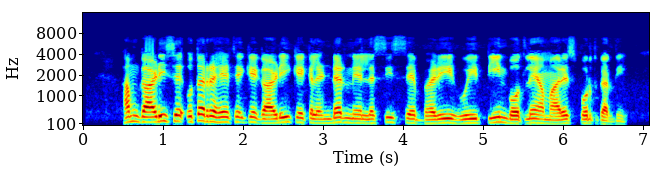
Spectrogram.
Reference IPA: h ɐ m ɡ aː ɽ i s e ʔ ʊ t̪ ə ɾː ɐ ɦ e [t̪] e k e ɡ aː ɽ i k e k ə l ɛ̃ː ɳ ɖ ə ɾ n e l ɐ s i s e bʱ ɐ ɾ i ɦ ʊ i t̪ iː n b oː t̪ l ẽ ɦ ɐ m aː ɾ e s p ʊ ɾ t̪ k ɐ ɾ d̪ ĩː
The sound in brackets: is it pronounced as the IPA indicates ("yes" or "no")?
no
